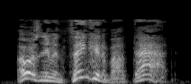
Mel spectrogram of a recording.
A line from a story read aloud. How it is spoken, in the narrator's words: cried the colonel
